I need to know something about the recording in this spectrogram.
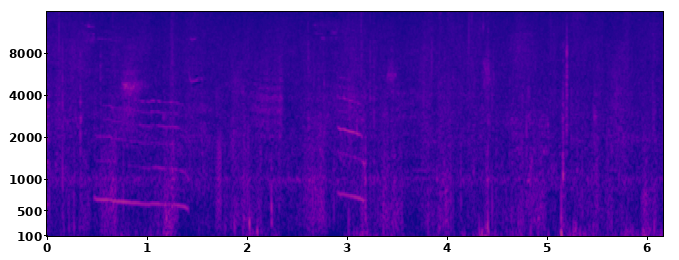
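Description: Skis swishing and crunching through deep snow in uneven strides, with a couple of short squeaky tones in the first half.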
